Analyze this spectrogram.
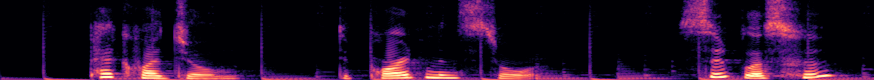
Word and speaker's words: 백화점: ku plus hu is going to be pronounced as ku, 백화점, department store.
